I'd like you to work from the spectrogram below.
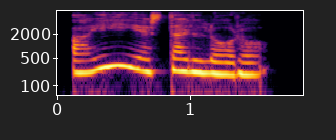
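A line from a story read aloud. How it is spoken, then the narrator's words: Exclaiming. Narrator (Spanish): exclamó Scrooge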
